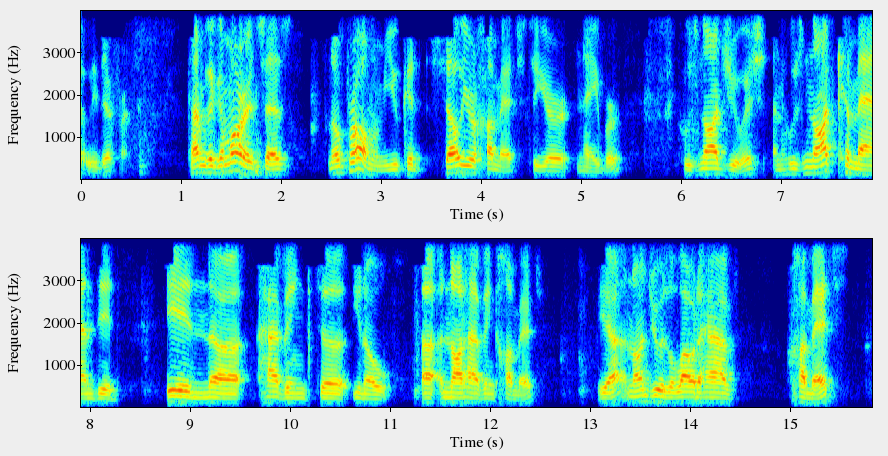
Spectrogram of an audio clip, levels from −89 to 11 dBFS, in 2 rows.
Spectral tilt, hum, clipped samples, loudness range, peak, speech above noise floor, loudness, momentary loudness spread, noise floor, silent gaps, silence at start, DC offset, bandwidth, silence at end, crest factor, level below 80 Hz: -7.5 dB/octave; none; under 0.1%; 4 LU; 0 dBFS; 38 dB; -18 LUFS; 13 LU; -56 dBFS; none; 0 s; under 0.1%; 4 kHz; 0.4 s; 18 dB; -62 dBFS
